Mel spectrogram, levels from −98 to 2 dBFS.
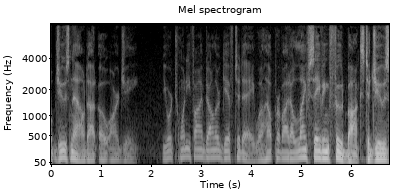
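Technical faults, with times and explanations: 2.23–4.93 s, automatic gain rising: the speech and the room noise behind it swell together by about 6 dB over nearly three seconds, because the gain control found the input had dropped by about 12 dB and slowly raised its gain to compensate.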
